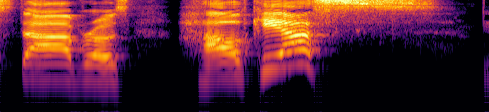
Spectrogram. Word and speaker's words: Stavros Halkias: Here with Stavros Halkias.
